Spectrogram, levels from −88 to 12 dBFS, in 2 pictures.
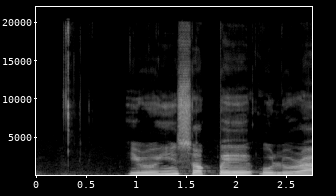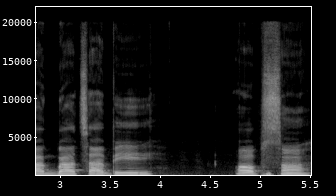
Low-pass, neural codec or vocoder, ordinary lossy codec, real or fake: none; vocoder, 48 kHz, 128 mel bands, Vocos; none; fake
